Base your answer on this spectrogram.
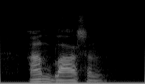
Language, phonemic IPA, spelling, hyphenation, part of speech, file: Dutch, /ˈaːnˌblaː.zə(n)/, aanblazen, aan‧bla‧zen, verb, Nl-aanblazen.ogg
- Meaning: 1. to kindle by means of breath or wind 2. to incite, to kindle 3. to inspire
